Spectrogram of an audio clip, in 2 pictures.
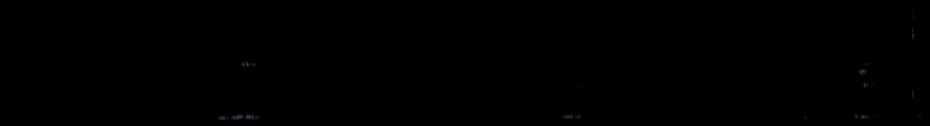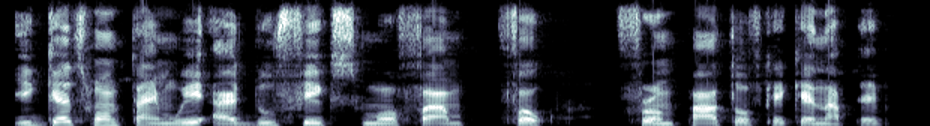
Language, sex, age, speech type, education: Nigerian Pidgin, male, 15-29, spontaneous, tertiary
